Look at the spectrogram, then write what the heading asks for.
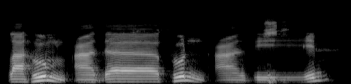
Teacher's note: Dhammah tanwin bertemu dengan huruf ain, bacaan izhar, dibaca jelas.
